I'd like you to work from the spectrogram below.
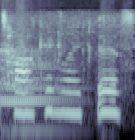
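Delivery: very quiet, barely there talking. Showing how quiet the voice sounds under loud music: talking really quietly. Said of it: "really quietly".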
